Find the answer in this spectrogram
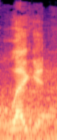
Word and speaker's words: Legit: We call this workout leg it. Some people pronounce it legit. Either way, both are accurate.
